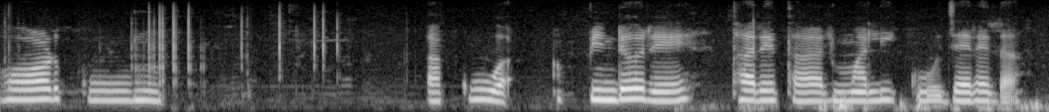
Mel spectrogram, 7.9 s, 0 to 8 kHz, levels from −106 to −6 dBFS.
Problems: none marked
